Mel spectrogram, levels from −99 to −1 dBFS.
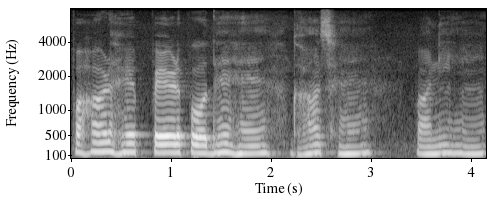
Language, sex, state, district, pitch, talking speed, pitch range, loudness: Chhattisgarhi, male, Chhattisgarh, Balrampur, 160 Hz, 130 wpm, 150-165 Hz, -16 LUFS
